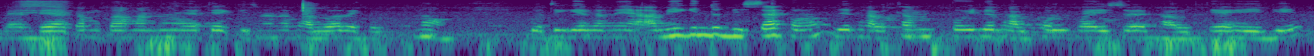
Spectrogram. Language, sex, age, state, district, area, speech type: Assamese, female, 60+, Assam, Tinsukia, rural, spontaneous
